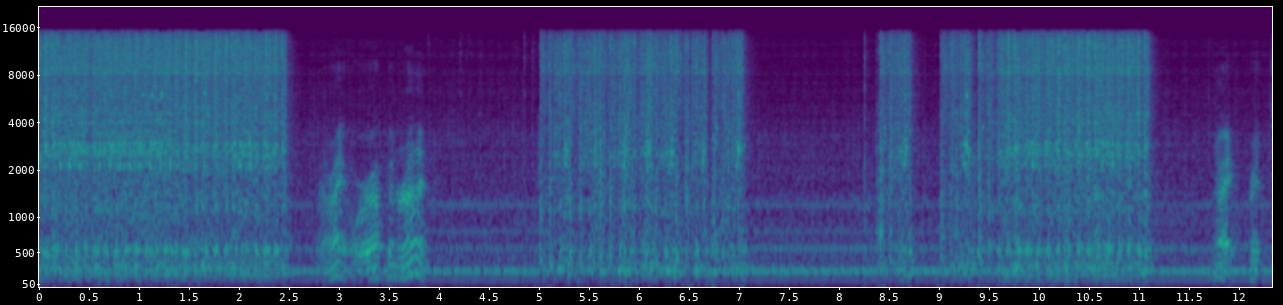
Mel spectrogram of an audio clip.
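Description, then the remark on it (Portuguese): Loud mechanical teletype clatter as someone types on the teletype keyboard, in several sustained bursts over a steady machine hum, with a man's voice speaking briefly in the pauses between them. “Agora ele está interagindo pelo teclado, né?”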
